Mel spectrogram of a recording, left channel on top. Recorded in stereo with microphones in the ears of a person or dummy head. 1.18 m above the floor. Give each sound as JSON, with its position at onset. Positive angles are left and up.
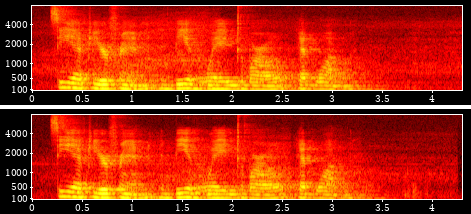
{"t": 0.2, "sound": "a man speaking", "side_deg": -5, "distance_m": 0.5}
